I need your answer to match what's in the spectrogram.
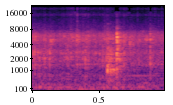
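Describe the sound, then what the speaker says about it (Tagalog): Ginger, onion and garlic sauté in very hot oil in a brief, close sizzle, with a quick scrape of stirring near the end. "Gisa natin sa kirtik-kirting mantika."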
